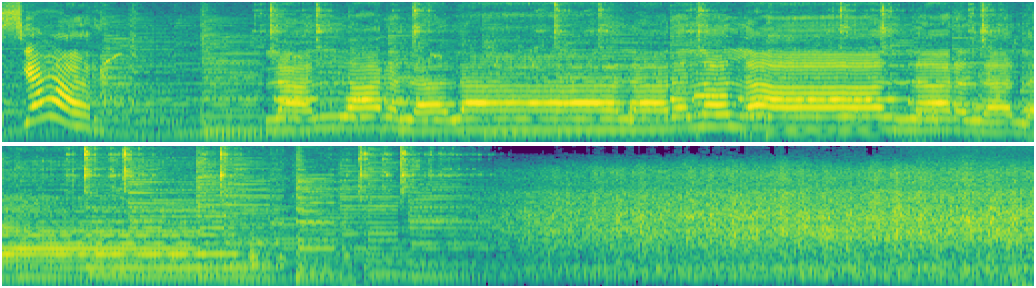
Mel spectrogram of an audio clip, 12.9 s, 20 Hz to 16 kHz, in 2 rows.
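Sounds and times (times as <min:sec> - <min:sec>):
short passage of music: 0:00.0 - 0:09.6
speech: 0:00.1 - 0:00.8, 0:01.6 - 0:07.2
train rolling on rails: 0:01.7 - 0:12.8.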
